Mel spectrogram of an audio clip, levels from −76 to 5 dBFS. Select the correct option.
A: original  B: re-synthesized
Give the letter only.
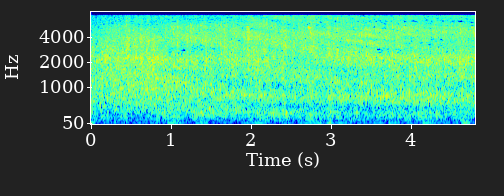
A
